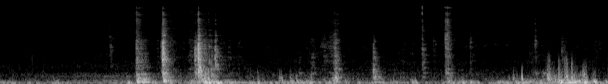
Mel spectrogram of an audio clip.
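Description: Sharp clicks and knocks of an RV basement storage door latch and its handle assembly being handled and fitted against the door, several in a row through the middle, with handling noise near the end.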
